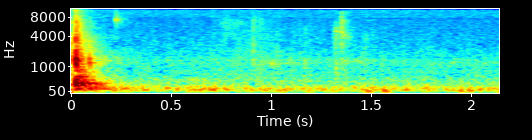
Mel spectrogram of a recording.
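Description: Near silence after a voice trails off, broken by a few faint, short ticks.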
